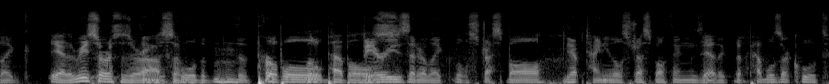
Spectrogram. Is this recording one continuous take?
yes; 0 cuts

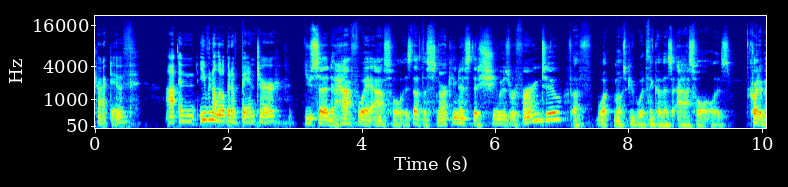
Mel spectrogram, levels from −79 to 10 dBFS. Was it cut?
yes; 1 cut; at 7.1 s

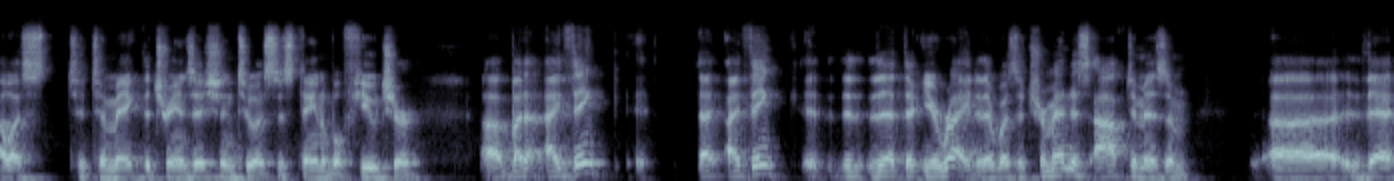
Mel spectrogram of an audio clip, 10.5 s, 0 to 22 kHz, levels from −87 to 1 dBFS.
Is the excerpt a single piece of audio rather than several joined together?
yes; 0 cuts

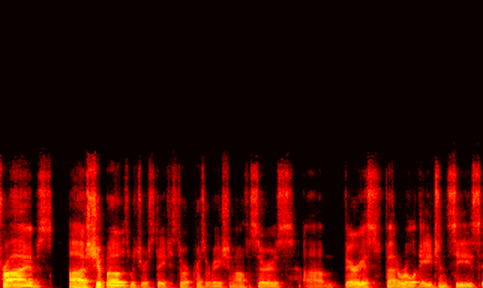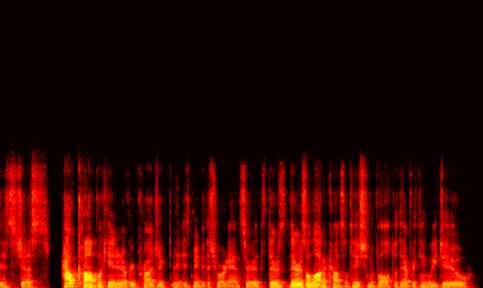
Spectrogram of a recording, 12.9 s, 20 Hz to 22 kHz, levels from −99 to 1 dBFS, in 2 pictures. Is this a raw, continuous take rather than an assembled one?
no; 1 cut; at 8.7 s

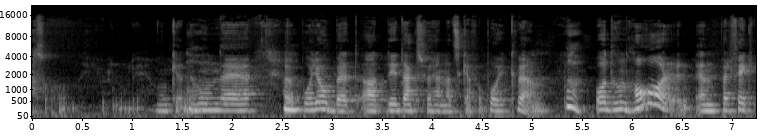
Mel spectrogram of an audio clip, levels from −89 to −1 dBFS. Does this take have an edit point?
yes; 2 cuts; at 2.5 s, 3.5 s

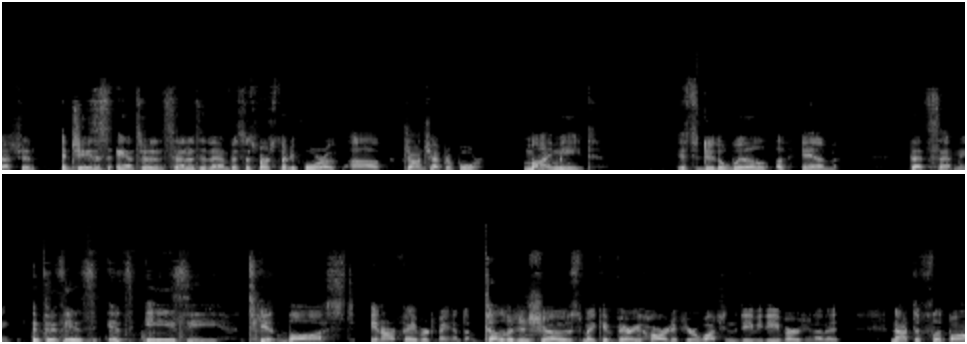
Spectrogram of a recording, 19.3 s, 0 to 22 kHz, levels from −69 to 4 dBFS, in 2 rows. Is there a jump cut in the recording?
no; 0 cuts

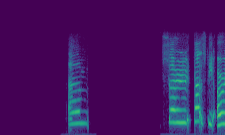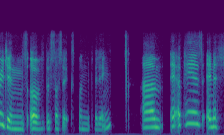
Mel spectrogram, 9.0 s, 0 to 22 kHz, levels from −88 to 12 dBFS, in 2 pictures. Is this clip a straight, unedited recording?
yes; 0 cuts

